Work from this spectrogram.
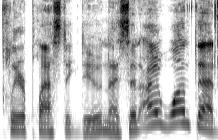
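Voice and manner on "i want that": put-on loud, high-pitched young kid voice. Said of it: "but in a much, much higher voice".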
